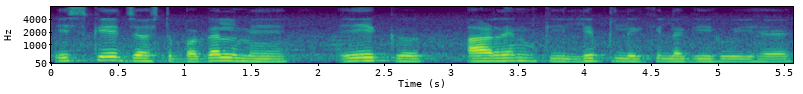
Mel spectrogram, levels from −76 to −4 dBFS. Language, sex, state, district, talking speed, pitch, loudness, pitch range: Hindi, male, Uttar Pradesh, Lucknow, 130 wpm, 145 Hz, -18 LUFS, 135-160 Hz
